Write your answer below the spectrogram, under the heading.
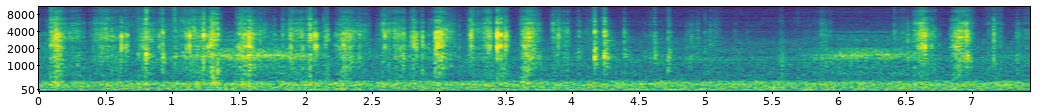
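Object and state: Papier-mache pumpkin decoration.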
